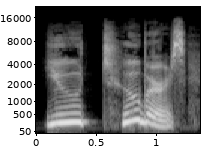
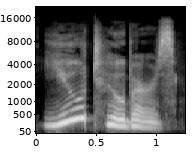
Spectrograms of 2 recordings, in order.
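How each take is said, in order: First: The stress falls heavily on the second syllable. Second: The stress falls on the first syllable. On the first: The speaker calls it wrong. "when you stress it so much and you say YouTuber" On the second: The speaker calls it right. "people who make YouTube videos are YouTubers"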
